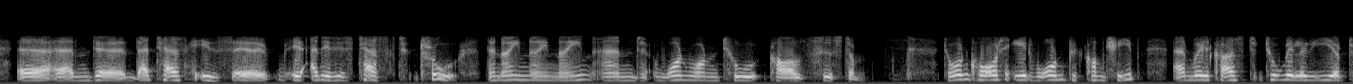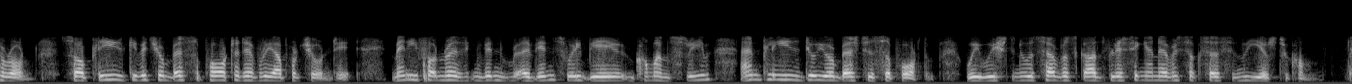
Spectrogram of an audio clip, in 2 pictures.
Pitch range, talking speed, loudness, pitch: 185-220 Hz, 165 wpm, -19 LUFS, 200 Hz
